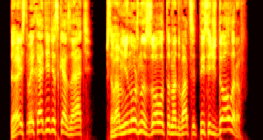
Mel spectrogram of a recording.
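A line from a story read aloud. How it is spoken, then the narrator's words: Shout from cave mouth. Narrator (Russian): выкрикнул из зева пещеры Оллериншоу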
